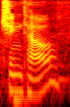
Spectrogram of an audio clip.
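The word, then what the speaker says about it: Qingdao: It's called Qingtao.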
